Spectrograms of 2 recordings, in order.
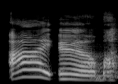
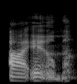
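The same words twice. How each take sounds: First: It is said firmly, with conviction. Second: It is said stiffly, without conviction.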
